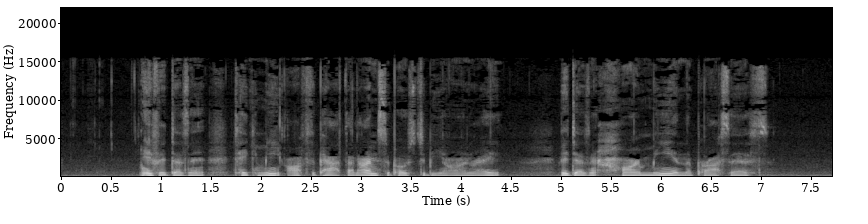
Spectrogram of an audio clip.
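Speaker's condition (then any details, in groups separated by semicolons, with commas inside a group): No condition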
